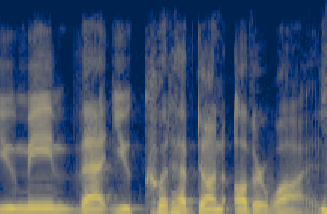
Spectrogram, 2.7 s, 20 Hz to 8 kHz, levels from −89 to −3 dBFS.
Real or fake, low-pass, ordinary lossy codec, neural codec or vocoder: real; 7.2 kHz; Opus, 24 kbps; none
